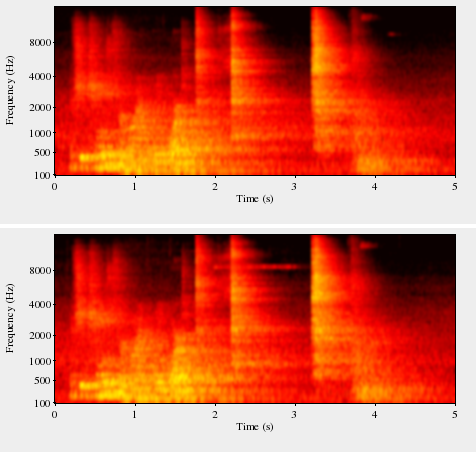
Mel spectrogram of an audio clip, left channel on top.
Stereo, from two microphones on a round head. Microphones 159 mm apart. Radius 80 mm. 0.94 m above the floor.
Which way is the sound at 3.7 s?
70° right (ahead or behind).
